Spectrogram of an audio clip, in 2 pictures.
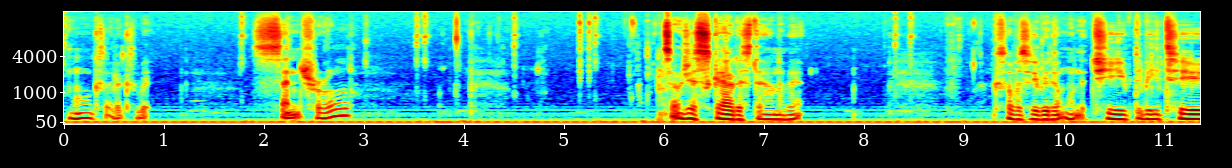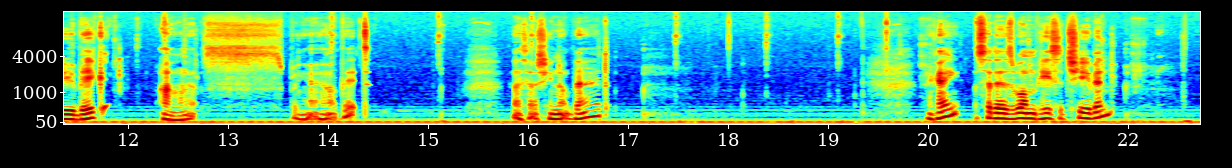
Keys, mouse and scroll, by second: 2.2-3.0 middle drag, 3.4 click, 4.4 click, 6.5 s, 8.9-9.8 middle drag, 10.2-10.6 middle drag, 10.8-11.4 scroll up 2, 11.4-11.9 middle drag, 12.0-12.5 shift+middle drag, 12.7-13.2 middle drag, 14.0-15.1 drag, 16.0-17.4 drag, 18.3 click, 19.9 scroll up 1, 19.9-20.3 scroll down 1, 20.4-21.0 middle drag, 21.3-21.8 shift+middle drag, 21.9 scroll down 1, 22.0-22.4 scroll up 1.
